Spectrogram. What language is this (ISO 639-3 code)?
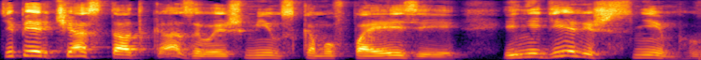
rus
